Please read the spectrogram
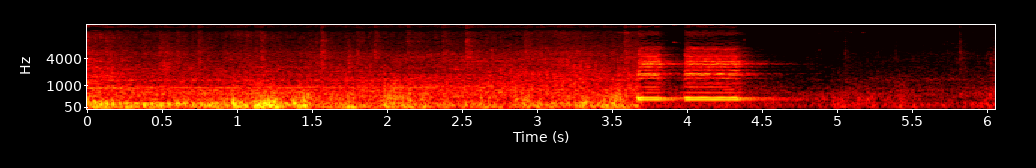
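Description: Motorcycle running through street traffic, then a vehicle horn honks twice in quick short blasts about four seconds in. After the honks the sound turns much quieter, leaving a faint hiss.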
